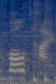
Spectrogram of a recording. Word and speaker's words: Waldheim: Today we are in Waldheim Cemetery, or Waldheim for the German pronunciation.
